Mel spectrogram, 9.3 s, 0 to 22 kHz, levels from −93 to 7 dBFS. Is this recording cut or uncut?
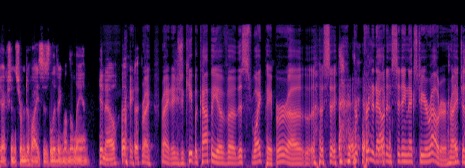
cut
